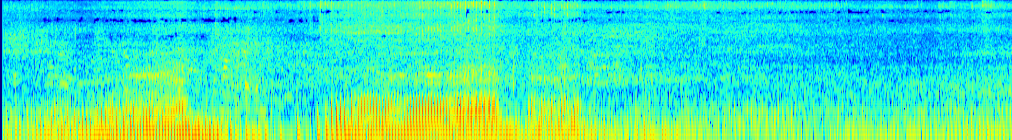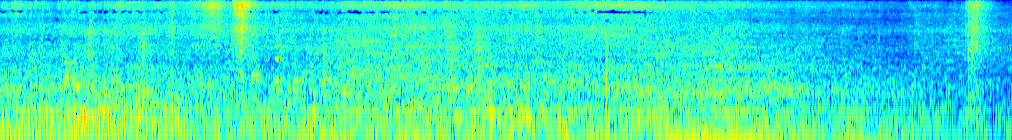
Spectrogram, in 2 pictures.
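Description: A motor vehicle engine running close by, loudest with shifting pitch for the first seven seconds, then a steadier, lower hum, along with voices.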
